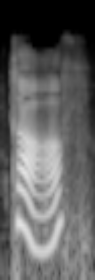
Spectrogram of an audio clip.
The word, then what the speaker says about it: calf: Calf, calm, vessel, and palm.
